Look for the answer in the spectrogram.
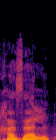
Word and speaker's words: Ghazal: Oui, alors c'est un mot en arabe et on le prononce avec un R, mais ça s'écrit G-H, Razal.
